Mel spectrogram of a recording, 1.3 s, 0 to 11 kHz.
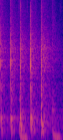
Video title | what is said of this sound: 磁針研磨機│2.0版升級內容│強度示範、說明│Upgraded Magnetic Polisher 2.0 | it doesn't make as much noice and the sound is muffled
